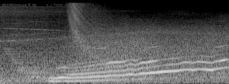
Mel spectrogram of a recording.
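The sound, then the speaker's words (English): A race car's engine whines as it speeds off and swerves. The loud, sustained tone climbs steadily in pitch with a slight wavering, and a brief whooshing sweep comes at the start. “The last place racer has taken off at blazing fast speed. He's swerving all over the course.”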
